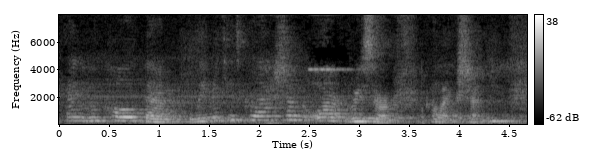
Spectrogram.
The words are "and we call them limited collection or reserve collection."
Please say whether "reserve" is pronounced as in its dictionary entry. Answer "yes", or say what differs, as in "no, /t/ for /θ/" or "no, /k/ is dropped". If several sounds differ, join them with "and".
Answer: yes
